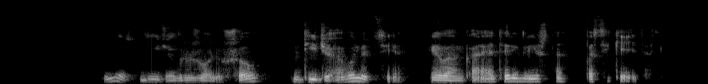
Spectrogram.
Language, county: Lithuanian, Kaunas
